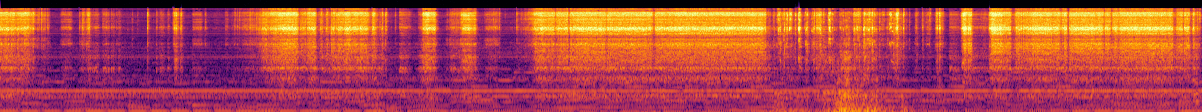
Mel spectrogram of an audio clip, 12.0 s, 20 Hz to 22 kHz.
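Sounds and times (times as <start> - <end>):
wheels scraping over ground: 7.6 - 9.4.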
